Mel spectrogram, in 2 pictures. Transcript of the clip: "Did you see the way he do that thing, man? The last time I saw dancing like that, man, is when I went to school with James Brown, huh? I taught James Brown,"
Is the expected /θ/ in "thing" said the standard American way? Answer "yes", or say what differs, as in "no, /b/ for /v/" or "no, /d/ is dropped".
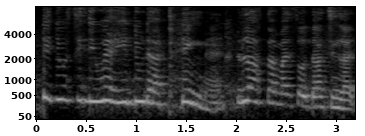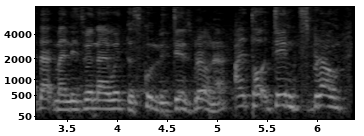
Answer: no, /t/ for /θ/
